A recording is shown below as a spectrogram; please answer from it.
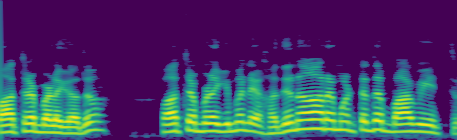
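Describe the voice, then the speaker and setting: This man's voice is high in pitch, with fairly even intonation. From India, Karnataka, Chitradurga district (Hiriyur taluk village). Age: 80s+. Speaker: veteran journalist and writer. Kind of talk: life-story interview.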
